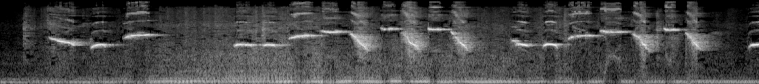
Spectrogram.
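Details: Oriental magpie-robin song used as a lure to provoke singing: clear whistled notes, some rising and some level, mixed with sharp descending sweeps, phrases separated by short pauses, over a faint low hum.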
